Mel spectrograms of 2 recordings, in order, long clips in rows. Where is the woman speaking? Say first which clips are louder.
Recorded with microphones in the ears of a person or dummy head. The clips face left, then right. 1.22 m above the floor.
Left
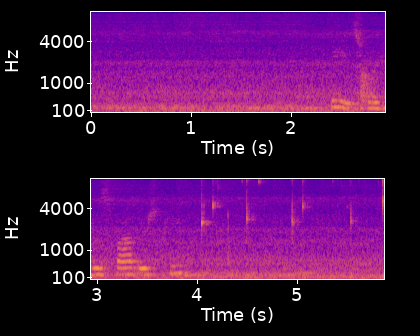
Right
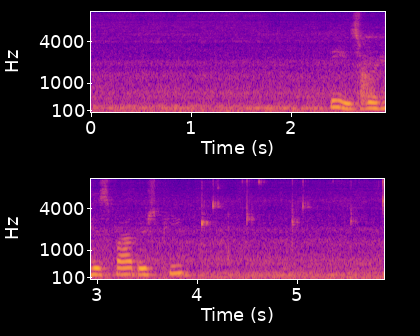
Right 9 dB; 50° right (ahead or behind), 0.6 m.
